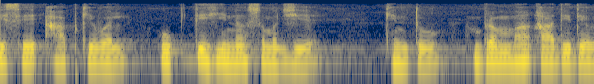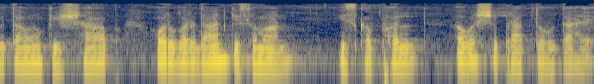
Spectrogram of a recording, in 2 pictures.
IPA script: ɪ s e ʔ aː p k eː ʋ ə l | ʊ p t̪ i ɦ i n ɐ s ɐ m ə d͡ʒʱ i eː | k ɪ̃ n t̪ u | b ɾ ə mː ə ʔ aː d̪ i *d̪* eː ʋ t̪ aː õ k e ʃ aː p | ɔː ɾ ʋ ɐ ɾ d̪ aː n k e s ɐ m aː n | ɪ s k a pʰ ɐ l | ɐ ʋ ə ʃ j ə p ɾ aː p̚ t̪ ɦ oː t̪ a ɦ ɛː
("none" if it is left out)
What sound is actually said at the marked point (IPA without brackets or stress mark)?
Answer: d̪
